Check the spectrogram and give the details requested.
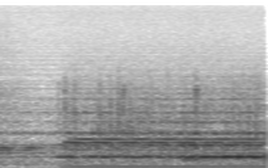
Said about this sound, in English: I love the creaking. Yeah. Again, not just amazing attention to detail on the sound, not just the sets and the puppets and the models.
